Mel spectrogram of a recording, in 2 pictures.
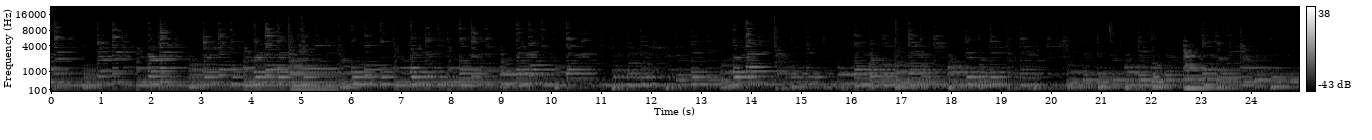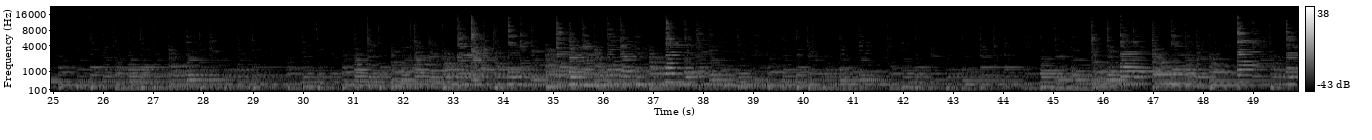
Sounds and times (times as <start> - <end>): Guitar: 0.0 - 49.9.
